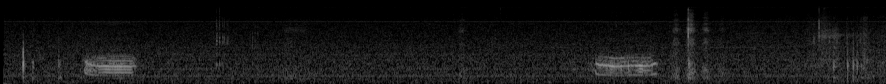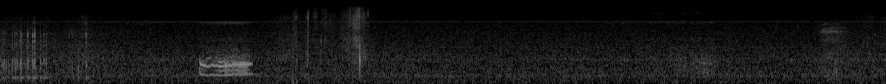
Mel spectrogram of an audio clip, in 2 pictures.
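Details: Long-haired Chihuahua napping indoors while another dog sits on his neck; short squeaky, whistling breaths recur about every five seconds against a quiet room hum.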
